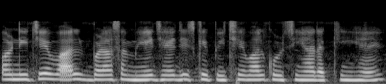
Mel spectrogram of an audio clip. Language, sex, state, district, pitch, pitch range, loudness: Hindi, female, Uttar Pradesh, Lucknow, 215 Hz, 205-225 Hz, -17 LUFS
